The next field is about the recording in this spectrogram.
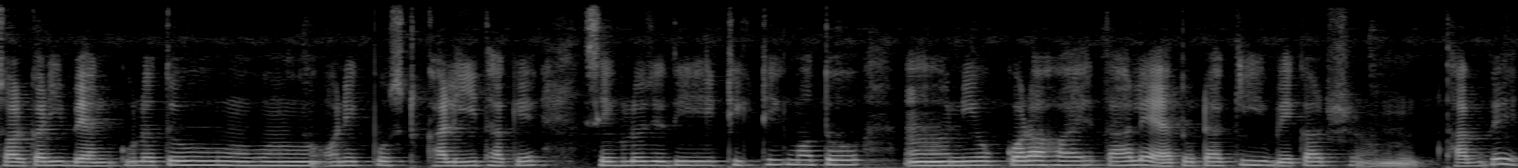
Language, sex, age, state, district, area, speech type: Bengali, female, 60+, West Bengal, Nadia, rural, spontaneous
